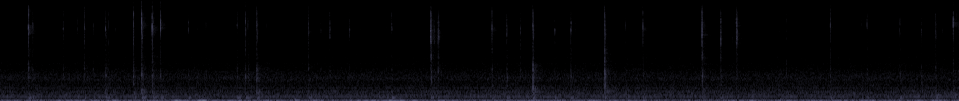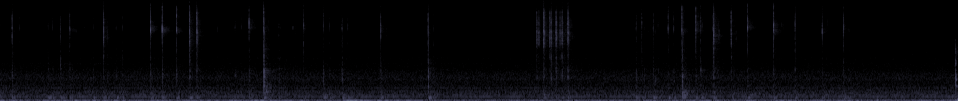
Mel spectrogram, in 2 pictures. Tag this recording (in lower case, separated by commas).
computer keyboard, typing, home sounds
